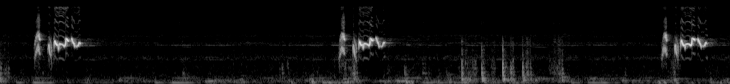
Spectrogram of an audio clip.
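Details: Trained sooty-headed bulbul used as a lure to call opponents in the wild: brief bubbly, slightly rising three-note phrases spaced about three seconds apart, with soft clicks and low rustling in between.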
